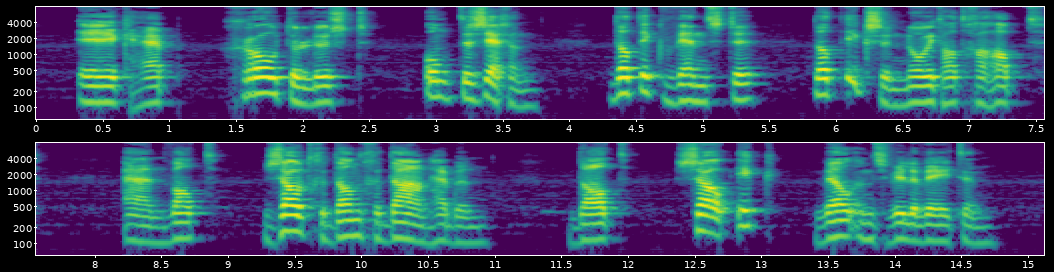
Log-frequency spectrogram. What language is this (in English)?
Dutch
